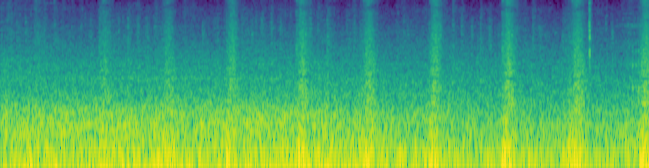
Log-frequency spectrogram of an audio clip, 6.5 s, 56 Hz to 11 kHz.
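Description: An Airbus A380 at full reverse thrust in Microsoft Flight Simulator, a steady loud broadband engine roar with faint periodic rumbles from the rolling landing, continuous throughout.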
